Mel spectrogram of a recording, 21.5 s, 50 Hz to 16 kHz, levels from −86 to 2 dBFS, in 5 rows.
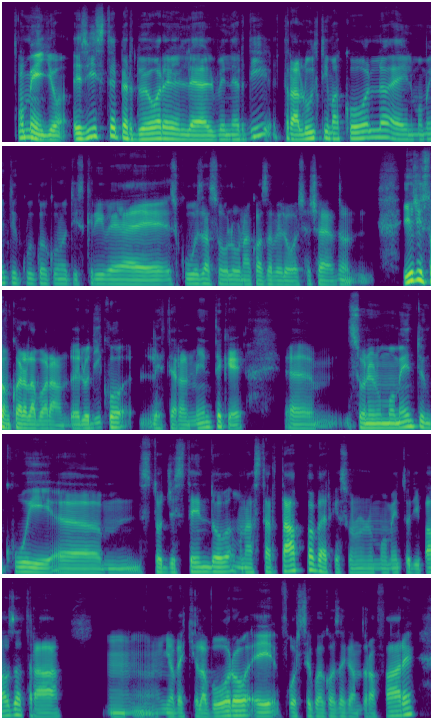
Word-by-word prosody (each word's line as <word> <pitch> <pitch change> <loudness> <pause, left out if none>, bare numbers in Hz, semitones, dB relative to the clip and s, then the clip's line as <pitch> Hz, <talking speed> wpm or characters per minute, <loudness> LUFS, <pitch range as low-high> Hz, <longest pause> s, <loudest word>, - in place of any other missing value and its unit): O 175 - +4
meglio, 120 -9 +5
esiste 200 +9 +4
per 160 -6 +4
2 130 +1 +2
ore, 145 0 +6
il 125 -1 -1
il 115 -1 +4
venerdì, 125 - -3
tra 130 -3 +4
l'ultima 150 +2 +1
call 170 +5 +1
e 150 -8 +2
il 125 -1 -5
momento 135 +2 -7
in 130 - -8
cui 125 0 -10
qualcuno 120 -1 -8
ti 115 - -13
scrive: 110 -3 0
"Scusa, 120 +1 -5
solo 115 0 -5
una 110 -1 -4
cosa 110 0 -5
veloce". 100 0 -6
Cioè, 105 -2 -3
non - - -10 0.3
io 180 +6 +10
ci 215 - +9
sto - - +4
ancora 110 0 +3
lavorando, 100 -2 -1
eh. - - +2
Lo 105 +1 +1
dico 125 +3 -1
letteralmente 110 +6 -4
che, 100 -2 +2 0.4
ehm, 105 0 -5
sono 120 - -1
in 115 - +4
un 115 - +2
momento 135 +7 +2
in 120 - -2
cui, 115 -3 0
ehm, 100 -1 -3
sto 110 - -5
gestendo 120 +3 -1
una 115 -3 -4
startup, 150 +8 +2
perché 110 -8 -2
sono 105 +1 -8
in 105 - -8
un 105 - -8
momento 105 +1 -8
di 100 - -8
pausa 125 +7 0
tra, 95 -3 +1 0.5
mhmm, 95 -1 -8
il 95 - -14
mio 100 -1 -3
vecchio 100 0 -6
lavoro 120 +7 +2
e, 105 -2 +2
forse, - - -6
qualcosa - - -6
che - - -7
andrò 95 0 -7
a - - -9
fare. 125 - +1
115 Hz, 195 wpm, -23 LUFS, 105-130 Hz, 0.5 s, io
